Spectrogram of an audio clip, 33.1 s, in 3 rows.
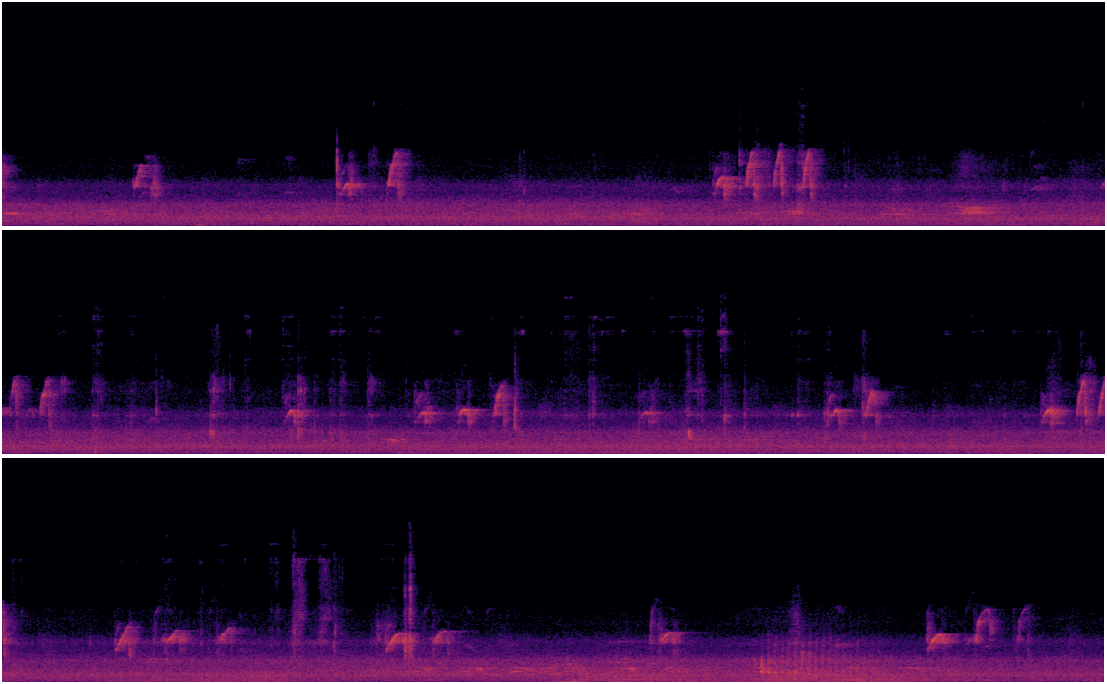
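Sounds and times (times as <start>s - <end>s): faint background noise: 0.0s - 33.0s
small birds chirping: 6.8s - 20.0s, 21.3s - 22.3s, 23.2s - 27.4s.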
